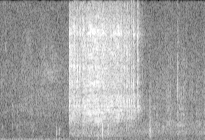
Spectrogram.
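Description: Bicycle freewheel hub ratcheting in a brief fast buzz as a wheel spins, followed by a single click.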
